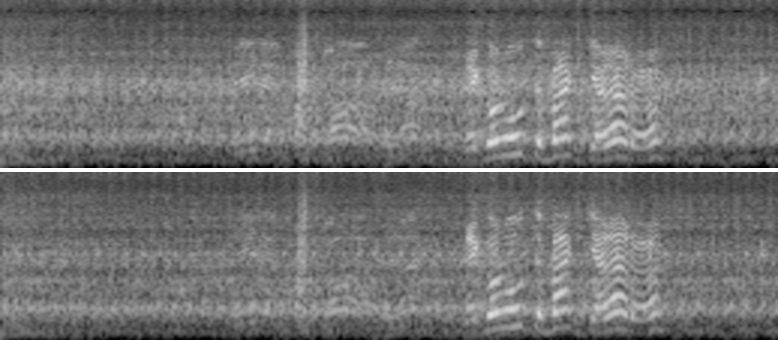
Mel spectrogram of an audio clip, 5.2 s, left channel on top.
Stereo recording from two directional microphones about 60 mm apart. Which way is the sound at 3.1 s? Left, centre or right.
Centre.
